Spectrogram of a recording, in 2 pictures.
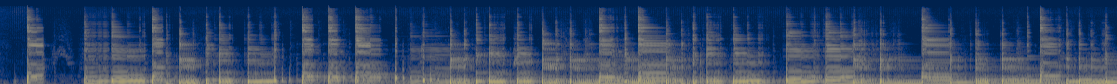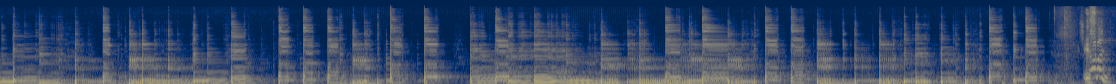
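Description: Chowny SWB Pro active electric bass played through the Chowny Bass-Mosphere chorus and reverb pedal with its reverb switched in: a busy run of plucked notes starting about a second in, while the reverb knob is turned. The reverb is a very small-room reverb that sounds a little gated.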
